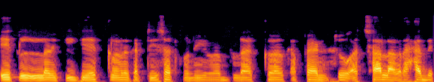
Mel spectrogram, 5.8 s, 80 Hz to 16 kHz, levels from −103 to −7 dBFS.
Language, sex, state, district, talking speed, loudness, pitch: Hindi, male, Bihar, Muzaffarpur, 205 wpm, -22 LUFS, 95 Hz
